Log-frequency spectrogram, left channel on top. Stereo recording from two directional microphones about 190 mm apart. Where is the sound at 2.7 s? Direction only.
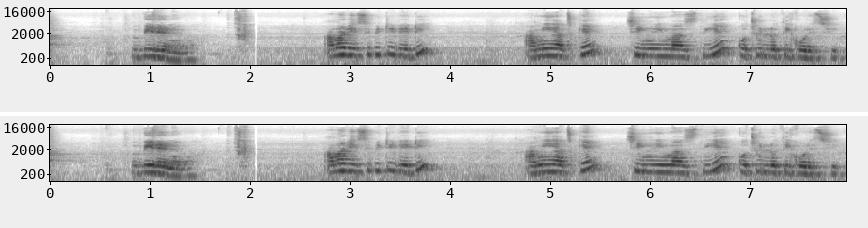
20° left (ahead or behind).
